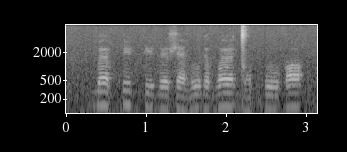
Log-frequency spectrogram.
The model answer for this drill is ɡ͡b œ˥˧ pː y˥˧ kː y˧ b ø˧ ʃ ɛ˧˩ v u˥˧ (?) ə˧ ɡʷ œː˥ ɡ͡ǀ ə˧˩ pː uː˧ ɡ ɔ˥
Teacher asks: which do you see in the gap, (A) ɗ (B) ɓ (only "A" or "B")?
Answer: A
